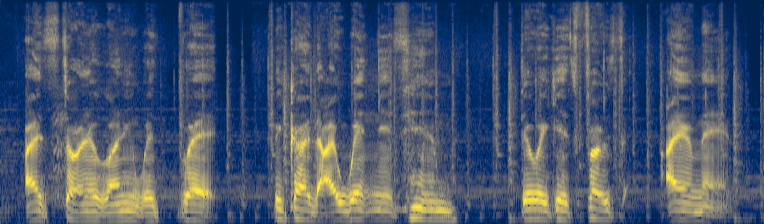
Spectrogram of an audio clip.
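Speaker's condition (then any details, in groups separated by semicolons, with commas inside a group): Cerebral palsy; relies on caretakers for mobility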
